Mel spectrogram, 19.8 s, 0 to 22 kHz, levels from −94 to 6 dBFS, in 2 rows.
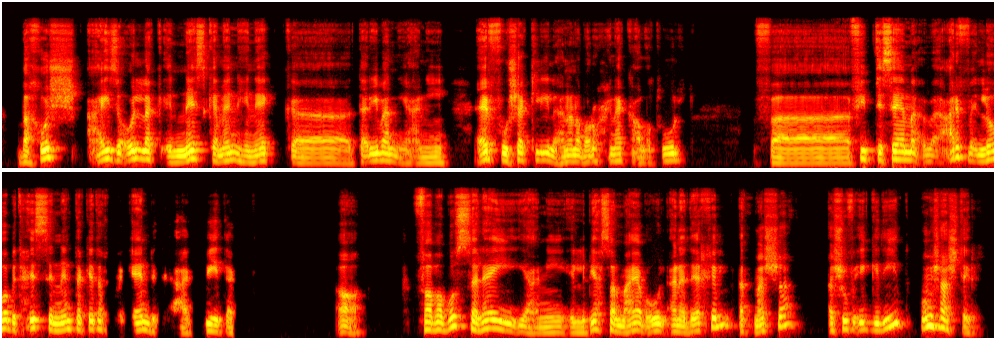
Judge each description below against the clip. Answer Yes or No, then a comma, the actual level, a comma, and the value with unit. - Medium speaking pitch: No, low, 125 Hz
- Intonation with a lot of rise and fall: Yes, wide, 7.2 semitones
